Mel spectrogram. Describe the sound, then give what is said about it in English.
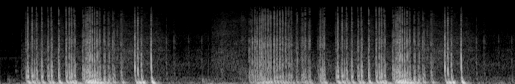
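Fairly loud zipper sounds on jeans: two bursts of quick, raspy back-and-forth zipping separated by a brief pause, with no talking. “It's technically a zipper on a jeans.”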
